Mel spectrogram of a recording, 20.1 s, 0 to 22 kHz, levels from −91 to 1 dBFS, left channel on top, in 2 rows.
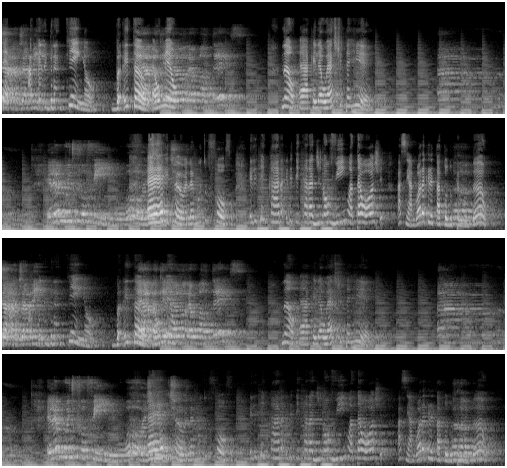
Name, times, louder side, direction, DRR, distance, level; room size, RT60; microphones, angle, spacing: voice 1, 0.0-0.8 2.7-4.6 8.7-13.7 19.1-19.6, right 1 dB, 75° right, -3 dB, 2.9 m, -28 dB
voice 2, 0.5-1.9 2.2-3.6 5.6-7.5 13.0-17.7 18.0-19.7, left 6 dB, 60° left, 12 dB, 0.5 m, -26 dB
sound 1, 3.2-16.7, left 1 dB, 35° left, 1.3 m, -32 dB
7.7 x 6.5 x 7.9 m, 1.6 s
head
